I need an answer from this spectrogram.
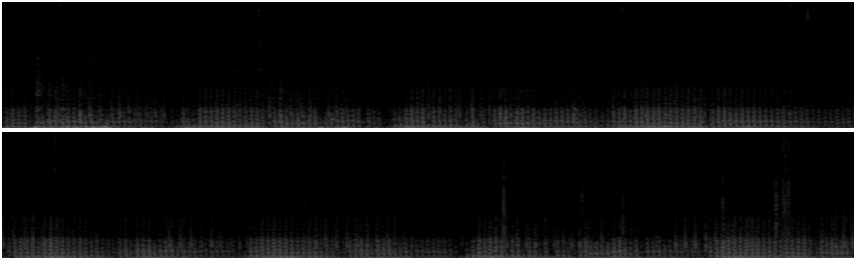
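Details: Kittens rumbling with a deep purr on a typical morning while waking their owner, the purr rising and falling in breath cycles roughly every one and a half seconds, with small clicks in the background.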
